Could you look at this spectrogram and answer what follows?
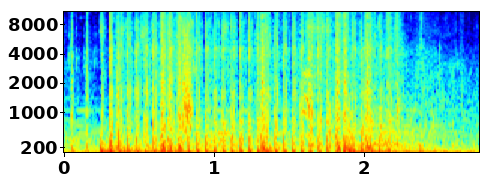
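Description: Rapid automatic gunfire in the Call of Duty Black Ops 4 game, loud and close, a dense burst of shots that stutters briefly near the middle before resuming.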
